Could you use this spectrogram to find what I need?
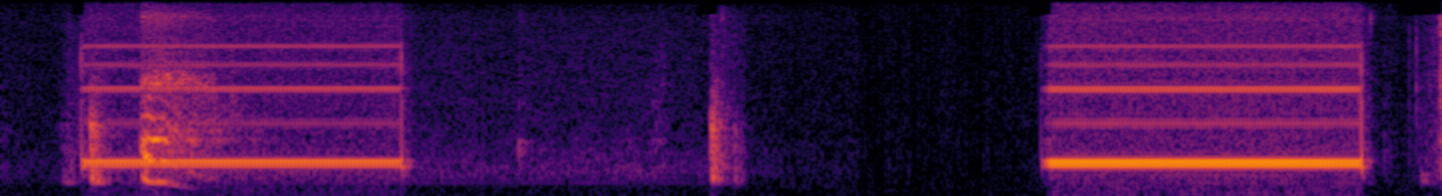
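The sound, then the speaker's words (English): An outgoing phone call to a woman rings with no answer: two long, steady ringback tones about four seconds apart, clear over the line, with a faint click in the pause between them. “She's not even answering the phone.”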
